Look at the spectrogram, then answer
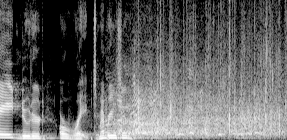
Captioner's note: applause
